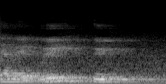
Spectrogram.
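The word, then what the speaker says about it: Yabebyry: Y bien pronunciada la palabra es Yabehuirí.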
